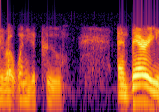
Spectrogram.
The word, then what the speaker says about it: Barrie: That's how you pronounce Barrie. It's Barrie, right? Or not Bede.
